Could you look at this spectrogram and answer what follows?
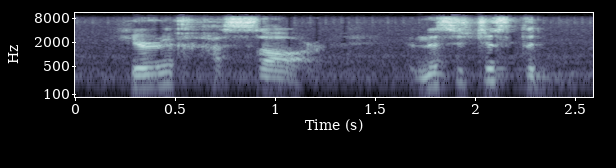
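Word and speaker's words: חיריק חסר: Our next letter is a long I, and this is called the hirik hasar. Hirik hasar. And this is just the dot underneath the vowel. It is pronounced E.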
